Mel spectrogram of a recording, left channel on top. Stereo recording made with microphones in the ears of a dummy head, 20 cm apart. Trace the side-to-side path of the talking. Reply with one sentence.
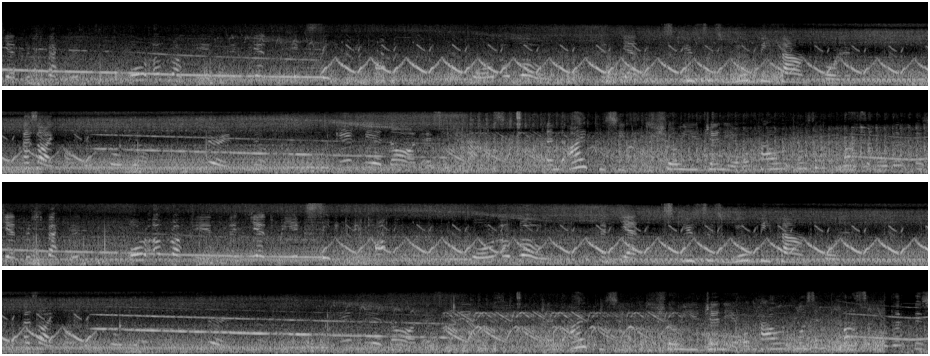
In this clip you hear the talking go left and come back.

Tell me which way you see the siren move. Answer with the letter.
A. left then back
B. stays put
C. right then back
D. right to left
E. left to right
E.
